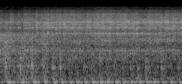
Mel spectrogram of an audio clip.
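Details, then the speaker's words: Yamaha Mio Smile scooter idling with a harsh, raspy scraping from the CVT. The rear wheel will not turn when throttled. The drive fan is rubbing because the front pulley nut worked loose. "Nah, ini teman-teman ya, bunyinya di CVT. Dengan keadaan bannya nggak muter ya."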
